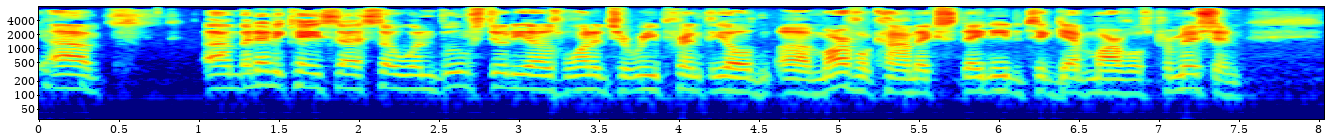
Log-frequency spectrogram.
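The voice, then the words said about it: Congested, nasal voice. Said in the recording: “I have a cold ... we're going to sound like basically a commercial for like nasal medication.”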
